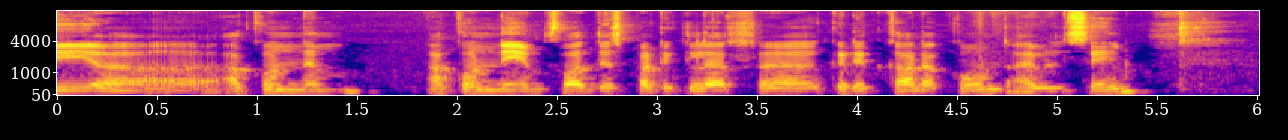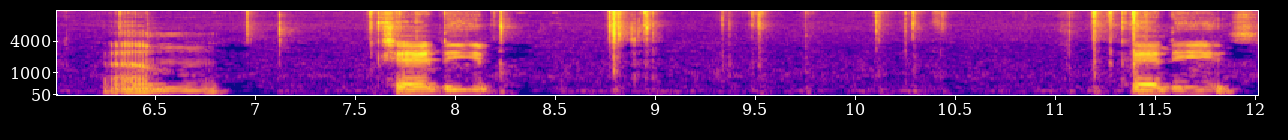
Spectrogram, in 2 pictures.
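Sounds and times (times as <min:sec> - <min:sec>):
computer keyboard keystrokes: 0:08.2 - 0:11.5.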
